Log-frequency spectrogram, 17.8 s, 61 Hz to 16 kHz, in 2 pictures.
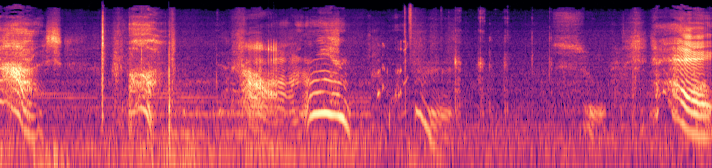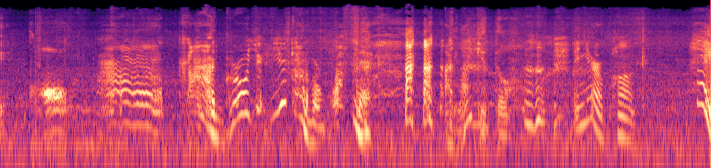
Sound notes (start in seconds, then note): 5.2 laughing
